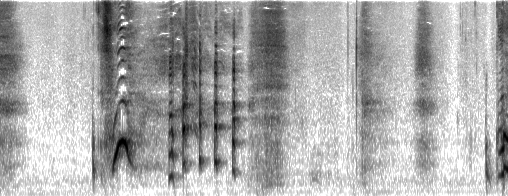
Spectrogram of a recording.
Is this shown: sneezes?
yes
